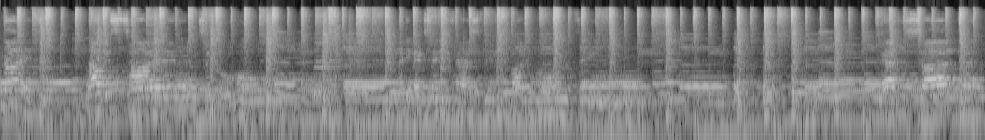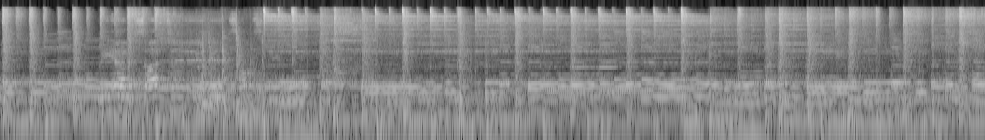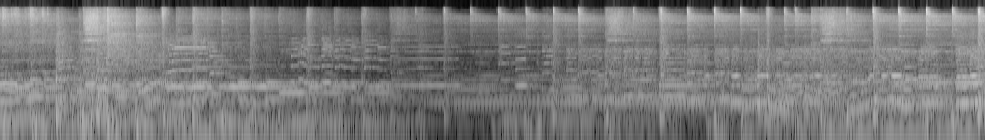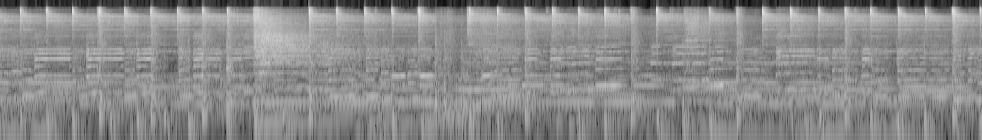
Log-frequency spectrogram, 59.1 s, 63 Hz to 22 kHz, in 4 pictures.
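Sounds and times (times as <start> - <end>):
drum kit beat: 0.0 - 59.0
keyboard chords: 0.0 - 59.0.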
